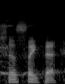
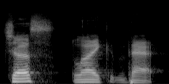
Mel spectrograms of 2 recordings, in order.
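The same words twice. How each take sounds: First: Just like that said much softer, almost to himself; soft aside. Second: Echoing Just like that slowly, each word drawn out; slow savoring echo. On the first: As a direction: let it drop quietly. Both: Shown as a demonstration.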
